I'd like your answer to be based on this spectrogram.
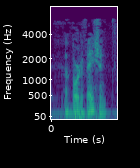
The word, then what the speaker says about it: abortifacient: could use your abortifacient money to buy porn and then what? Then where would they be morally? – Right. – Well, exactly. – That's a great abortifacient.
